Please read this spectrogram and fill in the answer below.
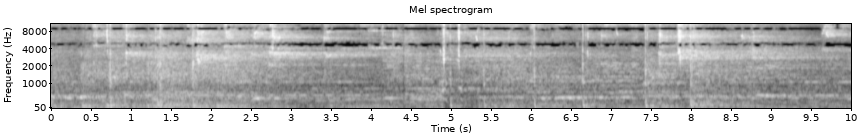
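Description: Basketball being dribbled hard on a hardwood gym floor, bouncing at an uneven rhythm through crossover-style moves, with music playing underneath.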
